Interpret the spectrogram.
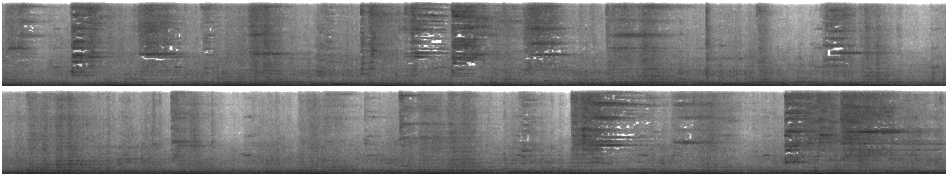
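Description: Cars of a long intermodal freight train rolling steadily past close by: a continuous rumble of wheels on rail, broken by a repeated clatter as wheelsets cross rail joints, with brief high wheel squeal at times.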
